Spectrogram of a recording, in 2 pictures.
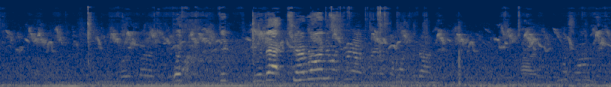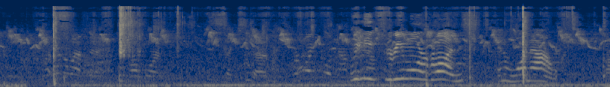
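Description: Children's voices calling out across a yard, in two stretches, with two sharp knocks a little under a second apart near the middle, over a steady low rumble.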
